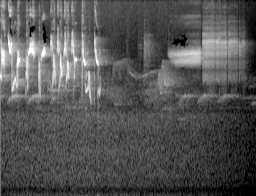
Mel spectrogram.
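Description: Indigo Bunting giving a quick series of high, sweet notes over about two seconds, followed by a faint buzzy insect-like trill.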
